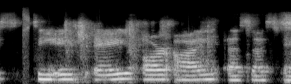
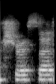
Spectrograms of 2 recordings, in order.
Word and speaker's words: Charissa: If you could lower your hand, state your name and spell it for the record, please. Carissa. C H A R I S S A.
